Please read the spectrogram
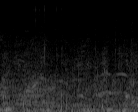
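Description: Faint voices of players and spectators calling out across a football pitch, over a low steady rumble.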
